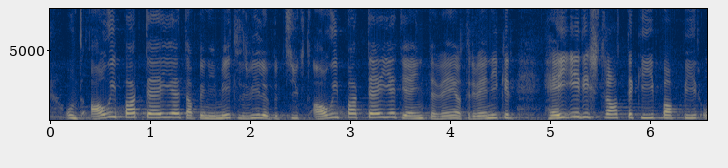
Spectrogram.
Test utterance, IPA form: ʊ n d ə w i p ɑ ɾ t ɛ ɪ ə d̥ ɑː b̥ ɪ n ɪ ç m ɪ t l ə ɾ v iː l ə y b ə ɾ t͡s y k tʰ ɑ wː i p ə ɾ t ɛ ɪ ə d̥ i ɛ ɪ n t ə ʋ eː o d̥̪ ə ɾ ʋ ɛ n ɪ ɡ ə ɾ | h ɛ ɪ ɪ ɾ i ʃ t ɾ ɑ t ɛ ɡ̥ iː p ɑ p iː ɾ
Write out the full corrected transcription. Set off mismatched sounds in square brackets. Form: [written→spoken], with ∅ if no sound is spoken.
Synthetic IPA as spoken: ʊ n d [ə→ɑ] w i p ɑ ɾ t ɛ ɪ ə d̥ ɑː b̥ ɪ n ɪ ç m ɪ t l ə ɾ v iː l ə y b ə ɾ t͡s y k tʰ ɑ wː i p [ə→ɑ] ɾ t ɛ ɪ ə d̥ i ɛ ɪ n t ə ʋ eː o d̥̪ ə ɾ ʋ ɛ n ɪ ɡ ə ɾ | h ɛ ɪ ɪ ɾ i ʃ t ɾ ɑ t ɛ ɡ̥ iː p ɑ p iː ɾ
